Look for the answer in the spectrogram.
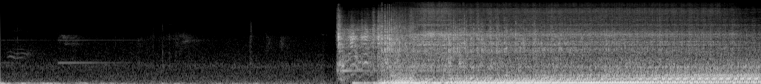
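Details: Barn-find Fiero after engine teardown, cold start injector leak fixed with doubled O-rings and holding pressure: quick crank, catches and settles into a lumpy, uneven wavering idle; still not running right.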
